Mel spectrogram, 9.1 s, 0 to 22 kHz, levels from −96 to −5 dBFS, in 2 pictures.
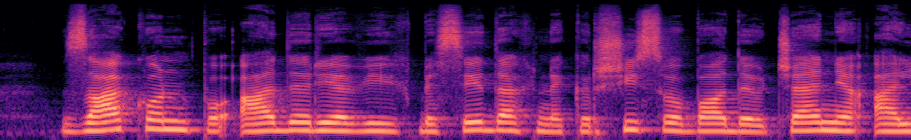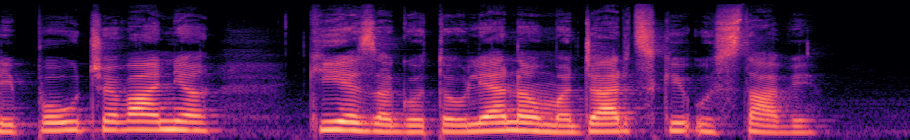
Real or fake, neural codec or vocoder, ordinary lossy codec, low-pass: real; none; none; 19.8 kHz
